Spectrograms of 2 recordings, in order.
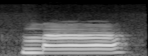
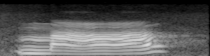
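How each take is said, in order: First: The pitch stays high and level. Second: The pitch rises through the syllable. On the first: It means mother. "with the first tone on that high level" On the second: It means hemp. "with a rising tone"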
